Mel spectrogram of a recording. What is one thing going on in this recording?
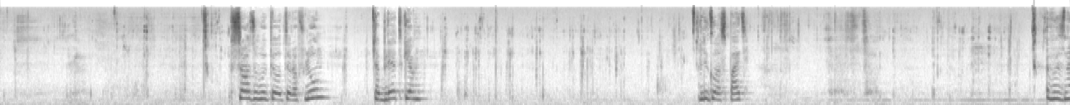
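A young woman chews food close to a microphone.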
